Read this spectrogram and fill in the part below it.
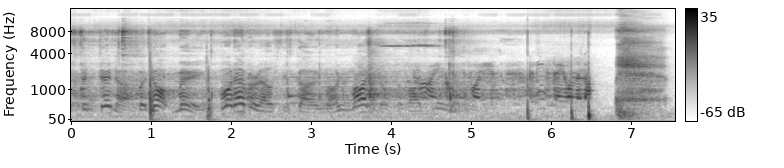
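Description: A man speaks with animation in a comic, cartoonish voice.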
